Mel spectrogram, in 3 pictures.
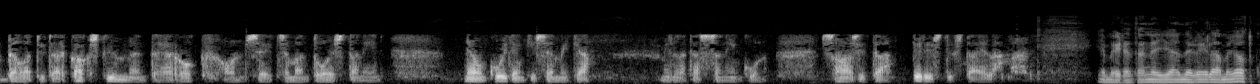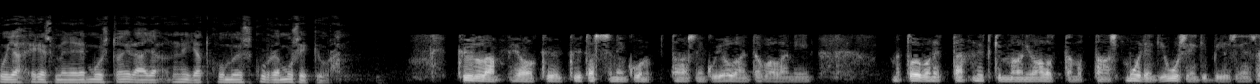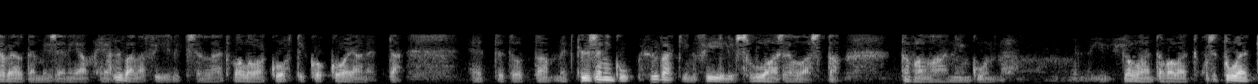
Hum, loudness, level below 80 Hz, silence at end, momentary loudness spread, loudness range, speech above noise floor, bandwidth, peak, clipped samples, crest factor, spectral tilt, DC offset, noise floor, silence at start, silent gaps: none; -21 LUFS; -66 dBFS; 0.1 s; 17 LU; 6 LU; 37 dB; 10.5 kHz; 0 dBFS; under 0.1%; 22 dB; -6 dB/octave; under 0.1%; -58 dBFS; 0 s; none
